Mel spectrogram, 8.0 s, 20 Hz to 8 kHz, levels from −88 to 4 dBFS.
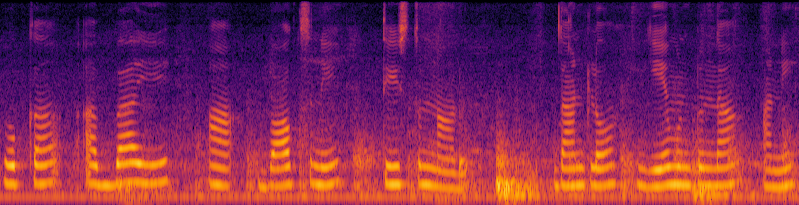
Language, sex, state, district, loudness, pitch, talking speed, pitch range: Telugu, female, Andhra Pradesh, Annamaya, -17 LUFS, 220 Hz, 70 wpm, 205-235 Hz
